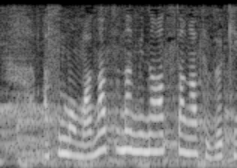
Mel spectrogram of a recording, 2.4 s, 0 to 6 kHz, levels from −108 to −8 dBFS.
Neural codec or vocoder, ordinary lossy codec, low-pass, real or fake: codec, 16 kHz, 16 kbps, FreqCodec, larger model; none; 5.4 kHz; fake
